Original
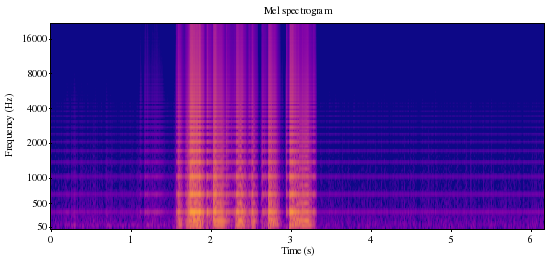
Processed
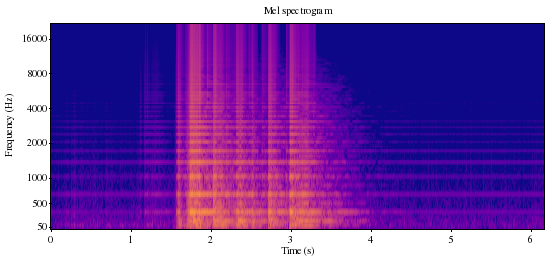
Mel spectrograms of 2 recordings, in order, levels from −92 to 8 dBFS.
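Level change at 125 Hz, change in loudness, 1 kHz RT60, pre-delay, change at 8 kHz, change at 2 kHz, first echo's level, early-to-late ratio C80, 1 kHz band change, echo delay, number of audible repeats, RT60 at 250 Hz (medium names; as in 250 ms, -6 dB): 0.0 dB, -1.5 dB, 1.6 s, 19 ms, -2.0 dB, -0.5 dB, no echo, 9.0 dB, -0.5 dB, no echo, no echo, 1.5 s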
